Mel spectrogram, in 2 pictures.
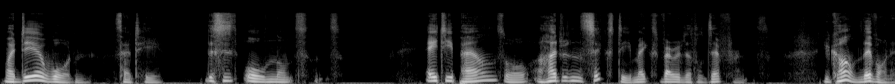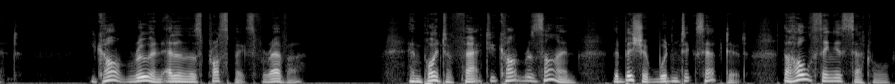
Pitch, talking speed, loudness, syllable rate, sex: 130 Hz, 160 wpm, -20 LUFS, 5.2 syllables/s, male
